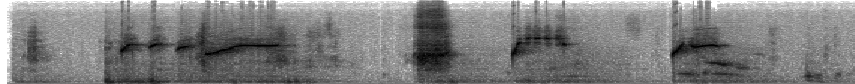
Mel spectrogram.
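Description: A man whistling with his hands at his mouth, in short high calls. He gives three quick whistles, then a longer rising one, a short breathy rush of air about four seconds in, and two more short whistles.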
